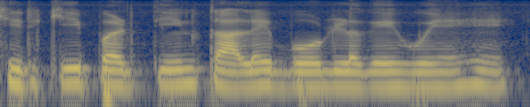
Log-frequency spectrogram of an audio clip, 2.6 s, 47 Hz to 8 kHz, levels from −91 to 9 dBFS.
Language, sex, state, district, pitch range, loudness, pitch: Hindi, male, Assam, Kamrup Metropolitan, 130-140 Hz, -19 LUFS, 135 Hz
